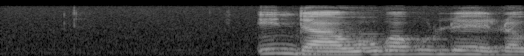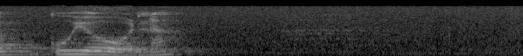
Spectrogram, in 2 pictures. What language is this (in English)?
Zulu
